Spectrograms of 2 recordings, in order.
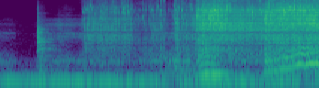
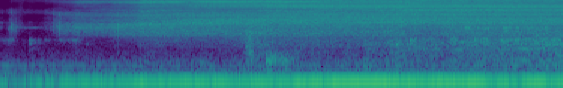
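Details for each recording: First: Viessmann heating system with low pressure and a gurgling radiator that won't heat, bled again with the burner hot: a click, brief hiss, then a steady spitting rush of water from the open bleed valve. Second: Viessmann heating radiator not warming and gurgling, bleed valve opened: steady airy hiss builds as only air escapes, no water; suspected low system pressure and missing water.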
